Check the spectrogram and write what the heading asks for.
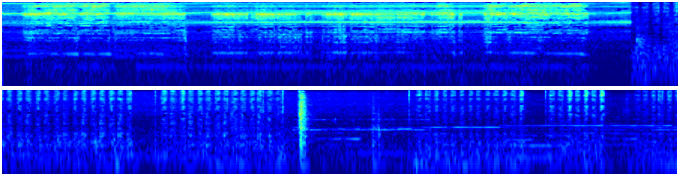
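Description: A handheld rotary tool runs steadily on a small pipe fitting. About eight seconds in it cuts off, and a small flat file is rubbed by hand back and forth over a silver pipe ferrule in quick, short scraping strokes.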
